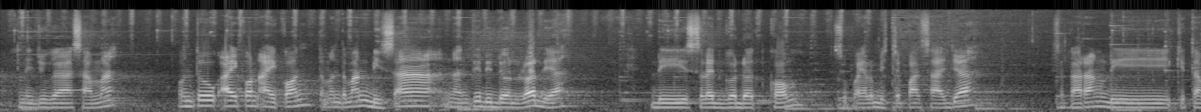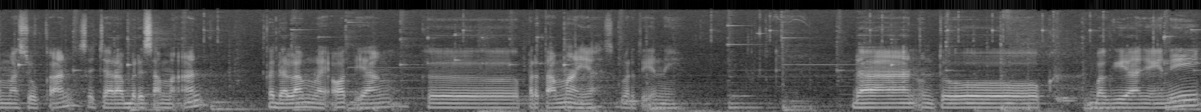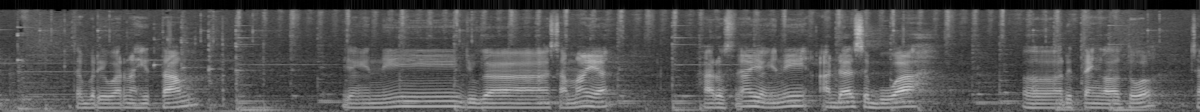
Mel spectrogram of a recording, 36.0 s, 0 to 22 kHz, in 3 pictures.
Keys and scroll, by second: 12.0 ctrl+c, 14.7 ctrl+v.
